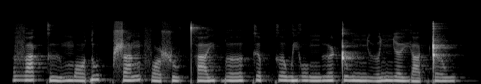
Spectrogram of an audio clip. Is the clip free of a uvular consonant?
yes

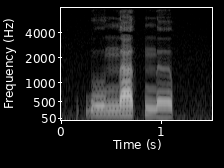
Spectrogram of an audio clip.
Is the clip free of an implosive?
no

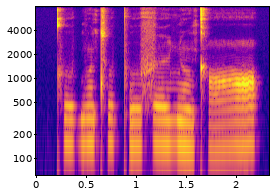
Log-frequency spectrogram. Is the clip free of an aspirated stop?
no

